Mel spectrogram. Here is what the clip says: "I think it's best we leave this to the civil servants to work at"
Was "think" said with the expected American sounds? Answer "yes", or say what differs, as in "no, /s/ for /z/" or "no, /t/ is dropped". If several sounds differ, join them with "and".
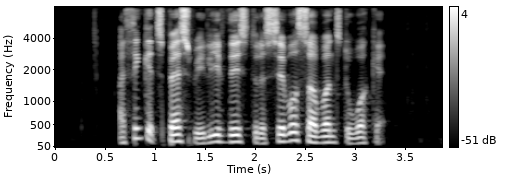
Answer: yes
